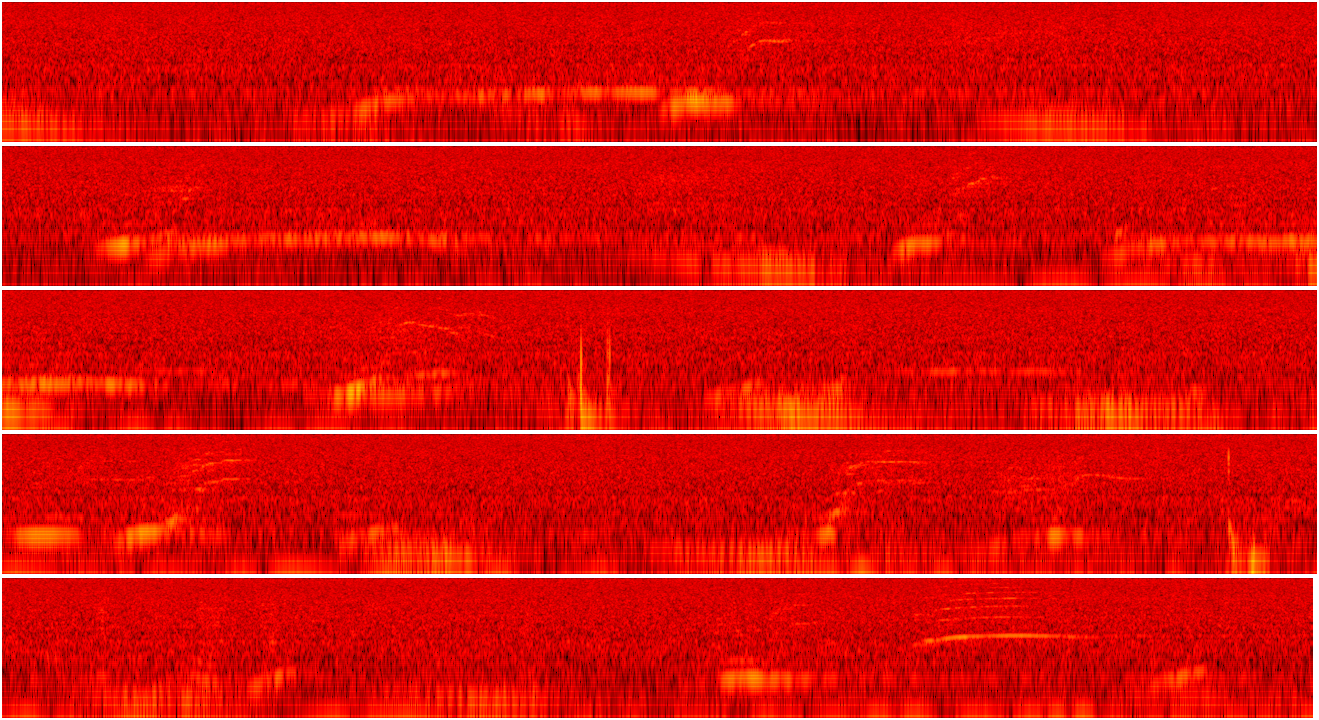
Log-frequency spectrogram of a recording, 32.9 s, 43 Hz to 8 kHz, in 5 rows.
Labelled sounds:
7.3	7.6	humpback whale, 1.4 to 1.8 kHz
20.6	21.0	humpback whale, 1.2 to 3.0 kHz
24.0	24.4	humpback whale, 2.6 to 2.9 kHz
25.1	25.5	humpback whale, 1.4 to 1.8 kHz
30.9	31.6	humpback whale, 0.80 to 4.7 kHz

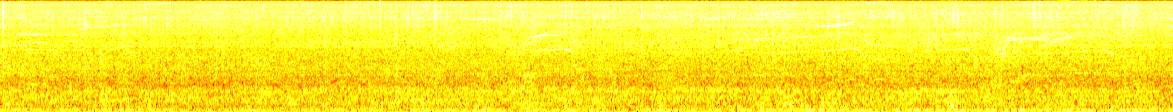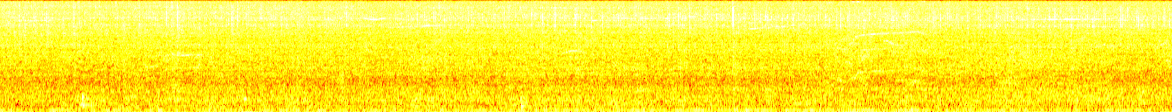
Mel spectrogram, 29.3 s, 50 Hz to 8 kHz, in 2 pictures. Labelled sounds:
6.4	7.2	killer whale, 0.60 to 4.2 kHz
12.3	13.5	killer whale, 1.6 to 3.5 kHz
16.7	17.2	killer whale, 0.52 to 2.9 kHz
25.2	26.2	killer whale, 6.9 to 8.0 kHz

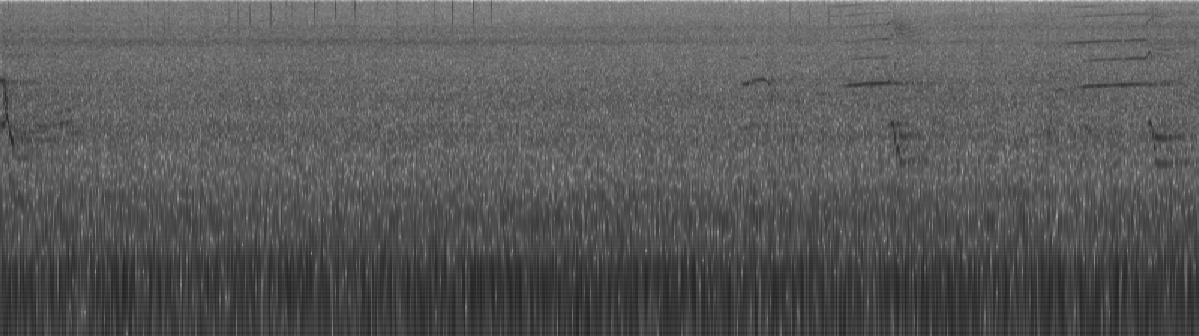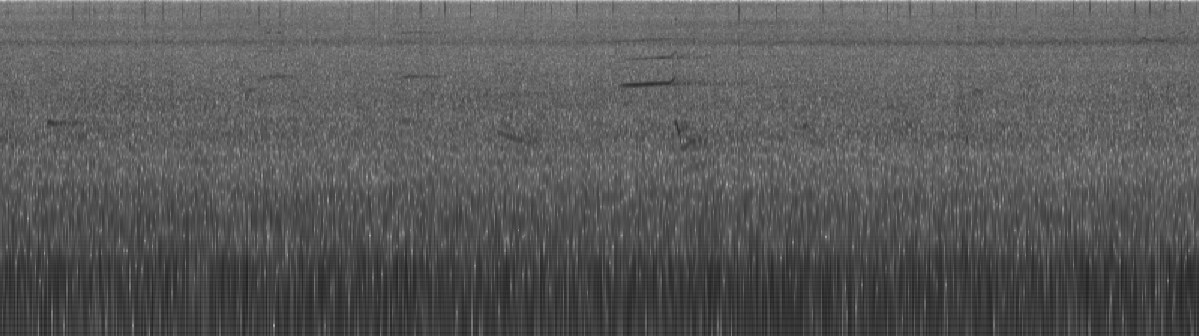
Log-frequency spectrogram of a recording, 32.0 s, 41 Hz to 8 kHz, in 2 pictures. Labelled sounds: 11.2	11.9	killer whale, southern resident, 2.0 to 8.0 kHz
14.2	15.3	killer whale, southern resident, 4.0 to 7.2 kHz
24.2	25.0	killer whale, southern resident, 2.0 to 4.3 kHz

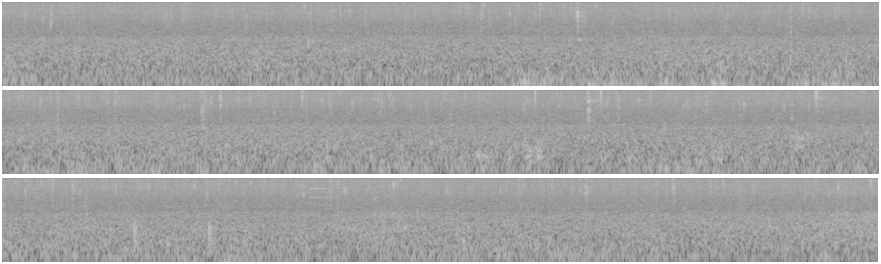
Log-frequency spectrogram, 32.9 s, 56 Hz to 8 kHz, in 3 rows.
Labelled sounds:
25.7	26.0	killer whale, northern resident, G clan, 2.4 to 4.3 kHz

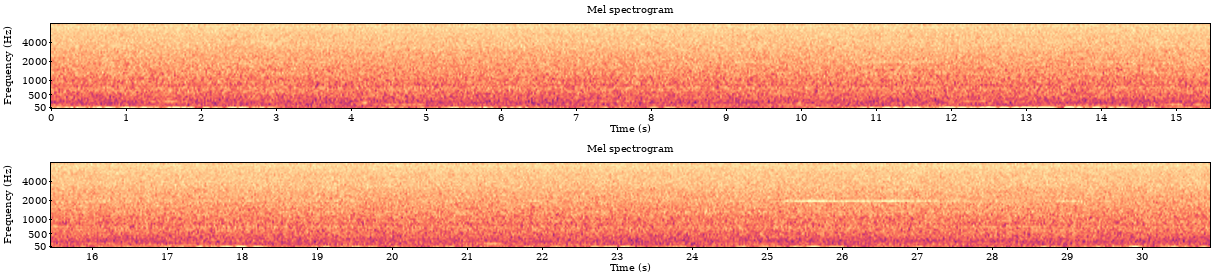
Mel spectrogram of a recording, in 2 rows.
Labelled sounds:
25.3	25.8	vessel noise, 1.9 to 2.0 kHz

